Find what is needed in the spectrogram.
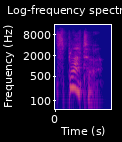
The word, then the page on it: splatter: British English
